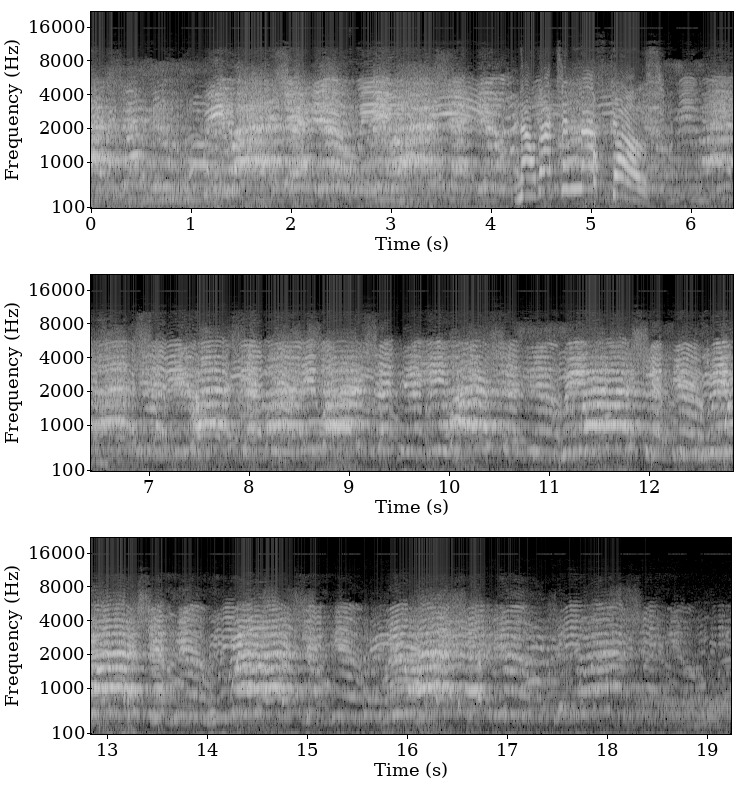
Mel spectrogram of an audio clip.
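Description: A crowd of young girls shout and chant in taunting unison close by.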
